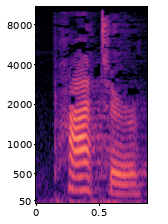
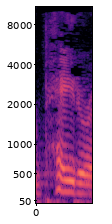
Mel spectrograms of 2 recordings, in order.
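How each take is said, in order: First: "Pater" with a first vowel like "ah"; alternative pronunciation. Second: "pater" with a first vowel like "pay"; alternative pronunciation. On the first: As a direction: say "Pater" as PAH-ter. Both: Shown as a demonstration. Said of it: "I think is how you say it".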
